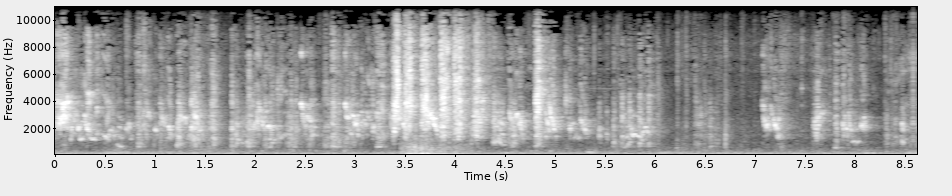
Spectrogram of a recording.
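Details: Pet parakeet during a meal: rapid scratchy chattering and short squawks run throughout, with a louder burst of broadband crackling near the middle, likely seed-cracking or movement.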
